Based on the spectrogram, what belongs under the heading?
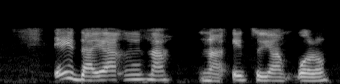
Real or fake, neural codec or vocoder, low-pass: fake; codec, 16 kHz in and 24 kHz out, 1.1 kbps, FireRedTTS-2 codec; 5.4 kHz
